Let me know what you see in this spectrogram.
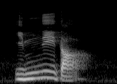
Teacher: When 비읍 meets 니은, it becomes an 미음 니은 sound. The lips naturally close, so 비읍 turns into 미음.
